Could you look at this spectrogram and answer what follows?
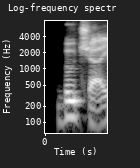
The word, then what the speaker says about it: Bucha: It's Bucha. – Bucha.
